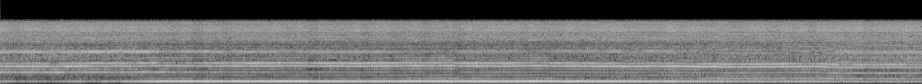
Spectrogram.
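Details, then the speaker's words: Ryobi RY3714 chainsaw, carburetor screws suspected misadjusted by customer, before adjustment: steady high-pitched two-stroke buzz idling far too high; otherwise runs fine. "it runs fine i think the uh customer messed with it um idle is really high"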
